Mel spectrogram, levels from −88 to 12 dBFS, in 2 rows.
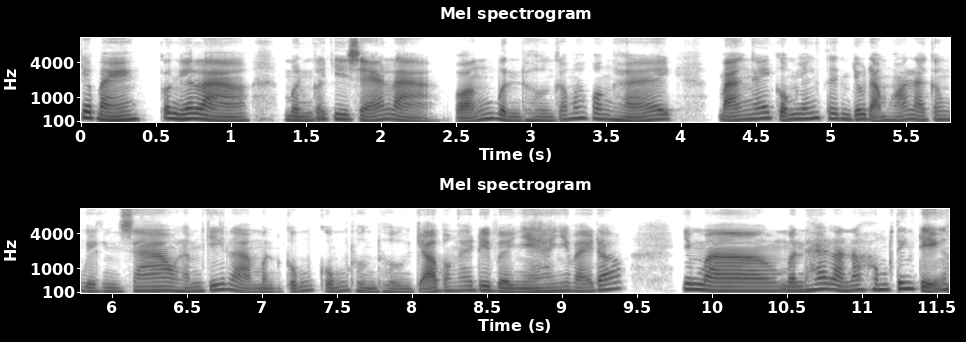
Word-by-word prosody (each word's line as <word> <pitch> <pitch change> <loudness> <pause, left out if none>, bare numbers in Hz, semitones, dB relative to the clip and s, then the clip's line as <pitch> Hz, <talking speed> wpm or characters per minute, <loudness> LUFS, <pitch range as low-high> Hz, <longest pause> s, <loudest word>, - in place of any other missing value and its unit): chứ 235 - +6
bạn, 160 -3 +4
có 210 - +1
nghĩa 195 +1 +5
là 135 -8 +5 0.2
mình 140 -2 0
có - - -2
chia 185 -2 0
sẻ 155 0 +3
là 130 -8 0
vẫn 115 - 0
bình 160 -8 0
thường 130 -1 -3
cái 165 - -6
mối 210 +3 -1
quan 190 -4 -1
hệ, 150 +4 +1 0.3
bạn 145 +5 +2
ấy 210 +3 +1
cũng 185 - 0
nhắn 200 +4 0
tin 195 -4 -2
chủ 180 +1 +1
động 140 - 0
hỏi 150 +5 -2
là 150 - -1
công 160 +1 -4
việc 140 -2 -4
làm 135 -1 -4
sao, 160 +3 0
thậm 145 +3 -4
chí 185 +4 -1
là 170 -11 -2
mình 120 -1 -6
cũng 150 +9 -6
cũng 135 +1 -6
thường 140 -7 -4
thường 120 -1 -6
chở 135 - +2
bạn 160 +1 -6
ấy 170 +1 -5
đi 170 -1 0
về 130 -3 0
nhà 125 +2 0
như 155 +2 -2
vậy 140 0 -2
đó. 205 +8 -2 0.4
Nhưng 215 -2 +3
mà 160 -2 +4
mình 160 0 0
thấy 210 +5 +2
là 195 -4 +2
nó 175 +3 -1
hông 200 +1 -1
tiến 230 +2 +2
triển 205 - +3
160 Hz, 290 wpm, -23 LUFS, 135-185 Hz, 0.4 s, chứ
